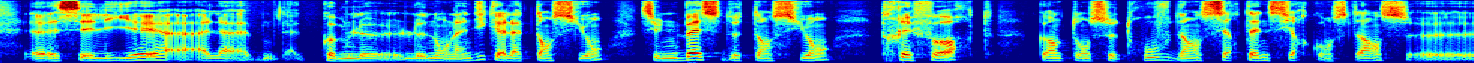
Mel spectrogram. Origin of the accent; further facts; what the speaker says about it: France; vous savez, nous sommes Français.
